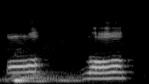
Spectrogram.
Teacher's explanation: dibacanya harus dengan mengangkat pangkal lidah ya, tebal ya.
